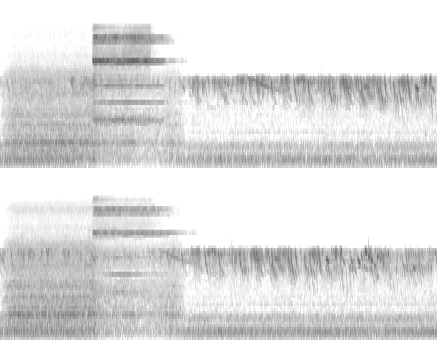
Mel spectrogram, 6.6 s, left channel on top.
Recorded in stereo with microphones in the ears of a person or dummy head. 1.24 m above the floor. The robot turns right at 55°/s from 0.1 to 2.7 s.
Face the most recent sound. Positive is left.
turn(degrees=105)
